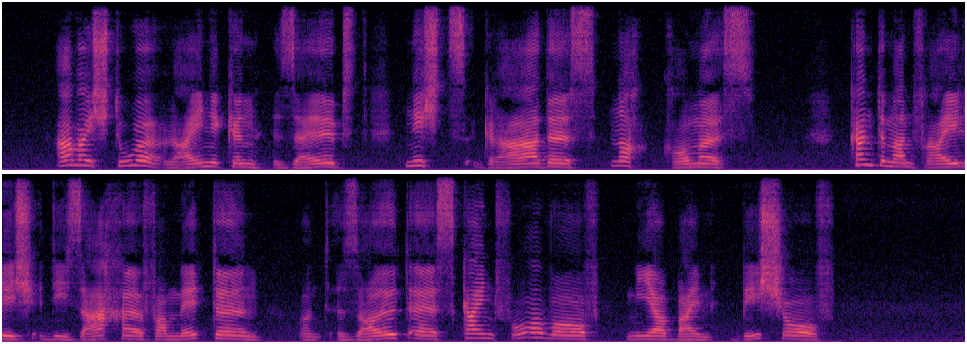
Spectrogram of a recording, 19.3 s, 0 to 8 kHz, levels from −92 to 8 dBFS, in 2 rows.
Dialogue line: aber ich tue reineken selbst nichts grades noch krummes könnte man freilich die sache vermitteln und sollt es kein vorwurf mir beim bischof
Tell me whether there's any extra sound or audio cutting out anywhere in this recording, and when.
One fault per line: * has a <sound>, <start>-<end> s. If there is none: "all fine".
all fine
